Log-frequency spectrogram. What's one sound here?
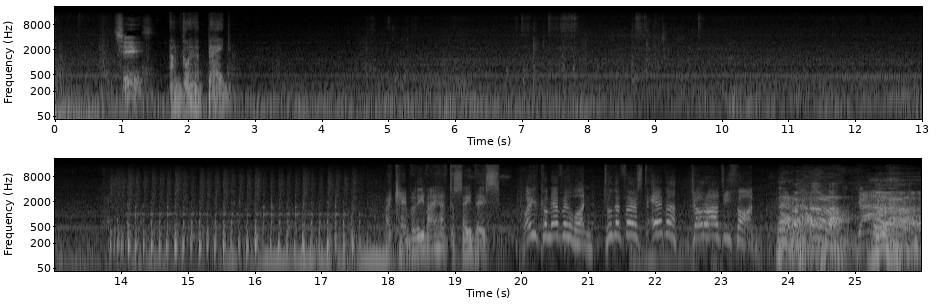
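A middle-aged man talks close to a microphone.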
